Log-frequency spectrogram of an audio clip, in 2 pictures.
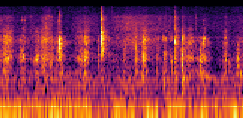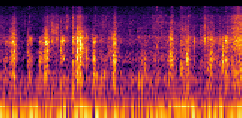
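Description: A person chewing food with mouth sounds, crunching with irregular crisp clicks several times a second.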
